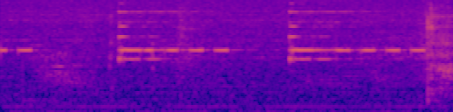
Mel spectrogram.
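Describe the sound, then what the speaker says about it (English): An alarm clock sounds in the video game Pokémon Legends Z-A, giving a few faint, thin high beeps in short bursts over a low steady hum. "then our alarm is going to sound off"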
